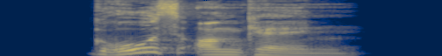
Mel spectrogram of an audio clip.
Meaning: dative plural of Großonkel
- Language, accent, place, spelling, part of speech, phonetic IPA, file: German, Germany, Berlin, Großonkeln, noun, [ˈɡʁoːsˌʔɔŋkl̩n], De-Großonkeln.ogg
